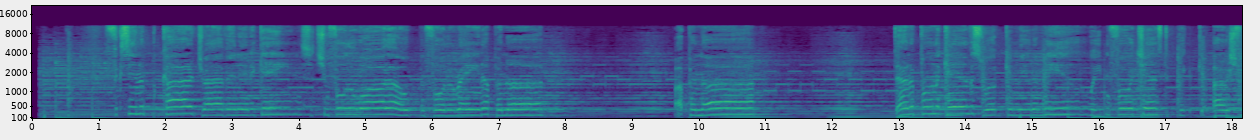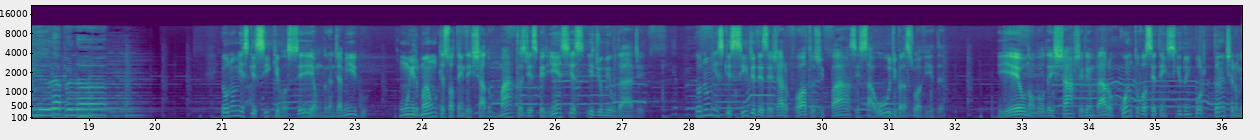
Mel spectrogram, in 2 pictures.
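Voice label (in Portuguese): ANIV IRMAO SING male, telemensagem; aniversario irmao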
